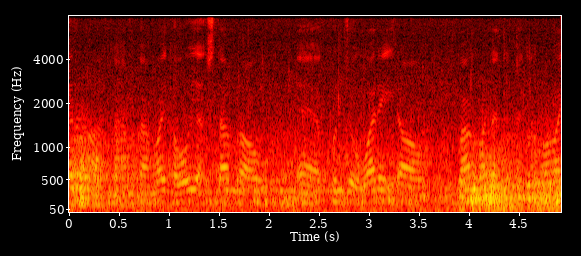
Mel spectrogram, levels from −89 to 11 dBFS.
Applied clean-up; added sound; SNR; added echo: none; Thunder / Rain; -4 dB; none.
